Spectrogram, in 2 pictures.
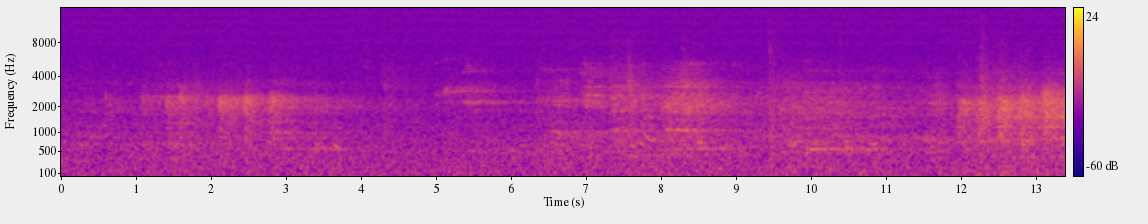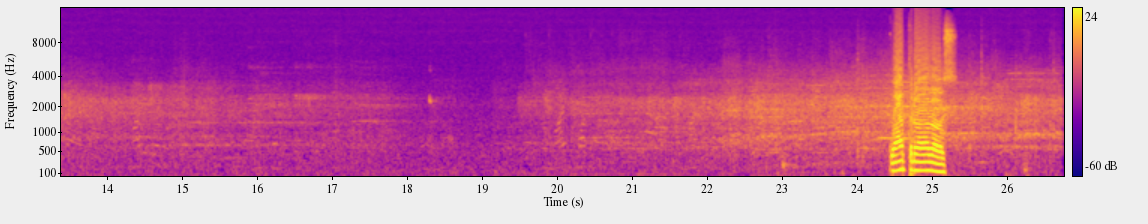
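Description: A crowd of spectators chatters in a large echoing hall.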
